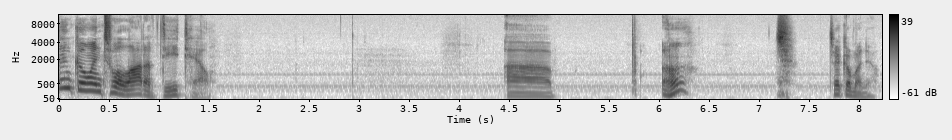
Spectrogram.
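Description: A man speaks calmly into a microphone in short bursts with pauses.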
